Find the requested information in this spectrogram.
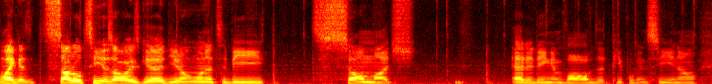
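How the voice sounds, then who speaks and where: Big swings in loudness and long, frequent pauses mark this man's moderate-paced speech, which has lively intonation and a medium pitch, recorded very cleanly against a silent background. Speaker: photo editing tutorial creator. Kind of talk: tutorial. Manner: casual, filler-heavy.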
